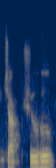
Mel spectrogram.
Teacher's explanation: A C in transliterated Sanskrit is always a CH sound, cha. And a dot under an H at the end of a word, at the end of a line, indicates that you echo a short version of the vowel that precedes the H back. In this case, it'll be a U, as you can see in the third line.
